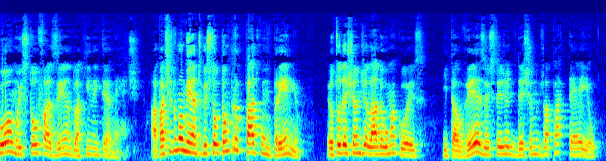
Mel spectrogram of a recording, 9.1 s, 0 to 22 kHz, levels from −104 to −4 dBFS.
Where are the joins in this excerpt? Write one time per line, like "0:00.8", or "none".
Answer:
0:08.1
